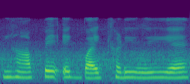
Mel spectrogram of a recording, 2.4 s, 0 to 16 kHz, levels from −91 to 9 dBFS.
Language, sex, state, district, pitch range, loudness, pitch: Hindi, female, Haryana, Rohtak, 200-220 Hz, -16 LUFS, 205 Hz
